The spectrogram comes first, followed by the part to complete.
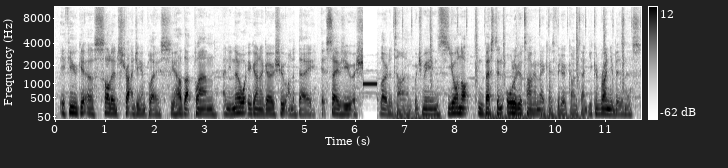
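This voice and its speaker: Over noticeable background noise, a man with a British accent talks at a fairly quick pace with hardly any pauses, his fairly low pitch held in monotone, flat intonation. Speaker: video producer. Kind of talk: tutorial. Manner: casual, informal.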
